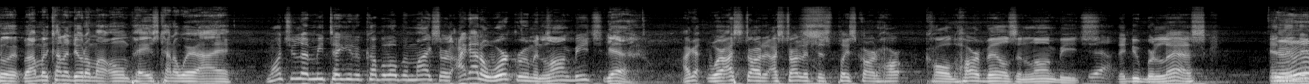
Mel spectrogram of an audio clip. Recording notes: Recorded at Party Fowl in Nashville, TN. Recorded at Party Fowl in Nashville, TN.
